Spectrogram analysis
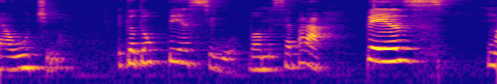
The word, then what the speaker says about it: pêssego: Aqui eu tenho pêssego. Vamos separar. Pês. Um S vem para essa sílaba. Sé. Apenas um S nessa outra, tá? Pêssego. Cadê a sílaba tônica? Pês. Então, a sílaba tônica é a antepenúltima.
